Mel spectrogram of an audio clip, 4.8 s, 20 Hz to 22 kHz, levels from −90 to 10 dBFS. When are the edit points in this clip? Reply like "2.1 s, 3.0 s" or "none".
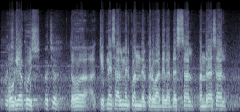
none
